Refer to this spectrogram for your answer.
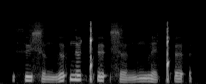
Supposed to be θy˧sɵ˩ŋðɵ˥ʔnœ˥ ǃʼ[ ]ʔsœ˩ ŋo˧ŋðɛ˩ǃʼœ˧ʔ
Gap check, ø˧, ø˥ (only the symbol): ø˥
